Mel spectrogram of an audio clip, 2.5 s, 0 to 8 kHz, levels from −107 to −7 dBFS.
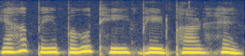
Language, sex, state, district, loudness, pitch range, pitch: Hindi, female, Uttar Pradesh, Jyotiba Phule Nagar, -11 LUFS, 200-215 Hz, 205 Hz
